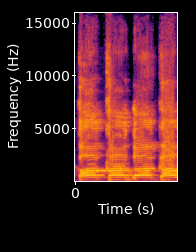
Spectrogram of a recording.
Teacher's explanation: ચાર વર્ણ એ કંઠે એટલે કે કંઠમાંથી જ નીકળે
